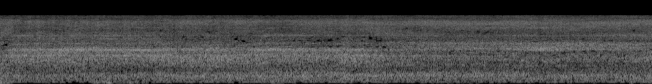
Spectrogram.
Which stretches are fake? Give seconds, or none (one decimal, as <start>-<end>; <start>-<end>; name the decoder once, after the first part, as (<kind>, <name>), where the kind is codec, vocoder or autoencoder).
4.1-5.5 (vocoder, BigVGAN v2)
